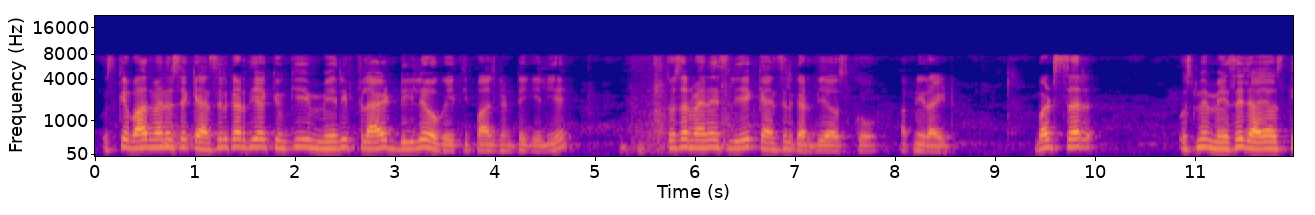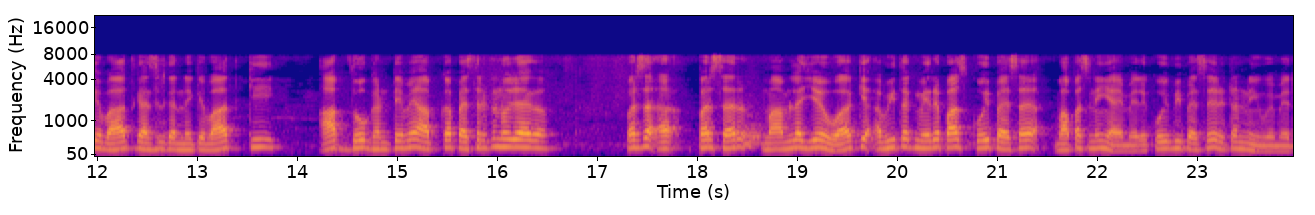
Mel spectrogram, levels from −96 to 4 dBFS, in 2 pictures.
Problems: none marked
